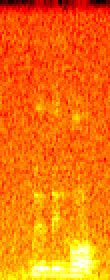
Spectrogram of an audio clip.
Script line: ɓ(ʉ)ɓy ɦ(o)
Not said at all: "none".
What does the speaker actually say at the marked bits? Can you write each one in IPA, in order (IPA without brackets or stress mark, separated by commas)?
ʉ, ɔ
